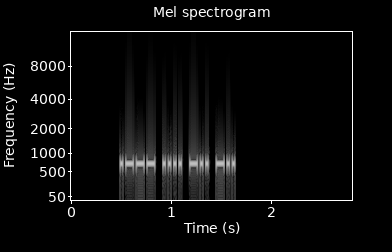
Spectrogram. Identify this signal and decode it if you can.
Morse code, heard as a keyed tone, about 44 wpm, 700 Hz. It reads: JHDD
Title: Four Challenging Letter-Number Combinations 45wpm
